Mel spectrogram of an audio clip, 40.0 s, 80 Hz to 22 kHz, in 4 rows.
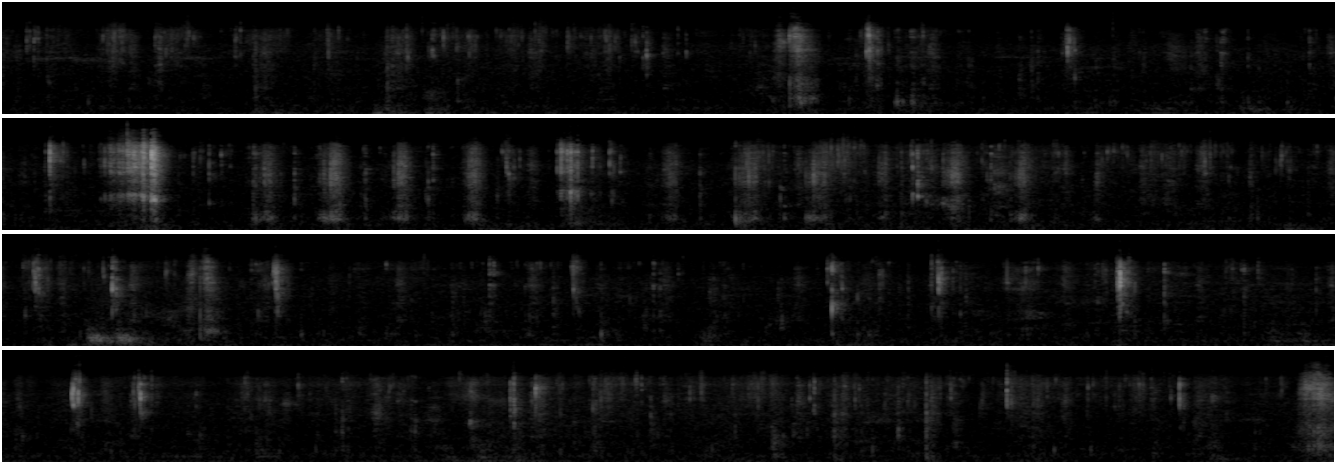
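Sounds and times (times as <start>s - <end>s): person chewing food: 0.0s - 39.9s
loud crunchy bite: 10.8s - 11.2s.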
